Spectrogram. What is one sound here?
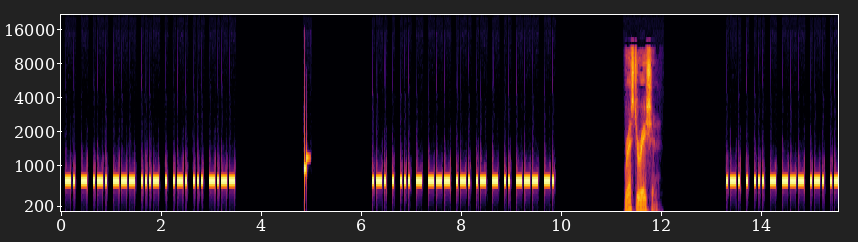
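A Morse code key taps out rapid high beeps.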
